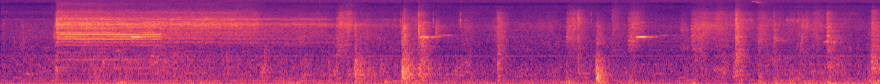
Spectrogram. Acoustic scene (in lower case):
bus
